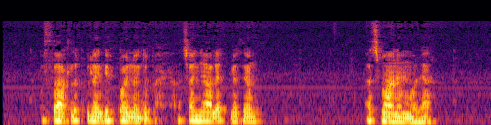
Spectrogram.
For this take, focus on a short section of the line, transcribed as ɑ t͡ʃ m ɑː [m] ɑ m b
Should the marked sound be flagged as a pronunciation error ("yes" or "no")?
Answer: yes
